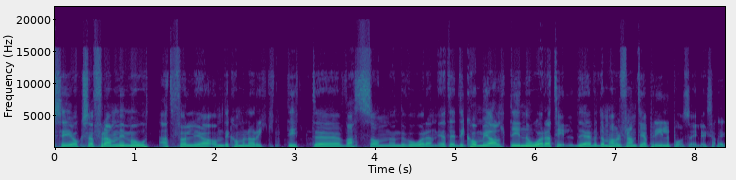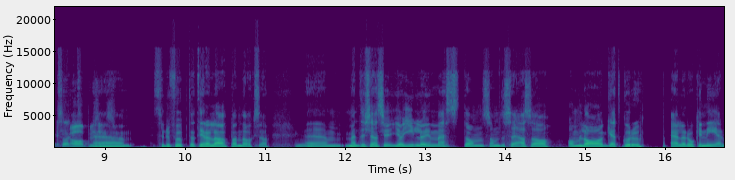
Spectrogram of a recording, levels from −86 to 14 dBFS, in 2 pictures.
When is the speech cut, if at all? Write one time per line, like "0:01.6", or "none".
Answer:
0:01.3

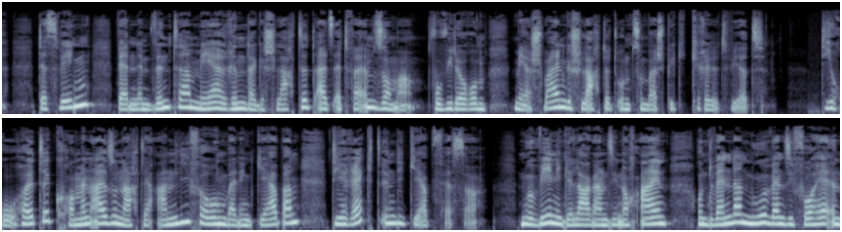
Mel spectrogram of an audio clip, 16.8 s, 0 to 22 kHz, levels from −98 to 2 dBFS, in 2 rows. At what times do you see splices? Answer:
0:08.1

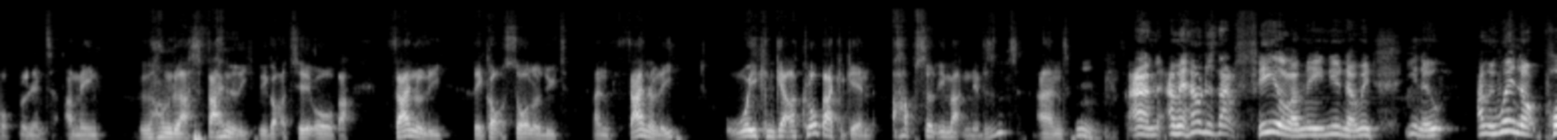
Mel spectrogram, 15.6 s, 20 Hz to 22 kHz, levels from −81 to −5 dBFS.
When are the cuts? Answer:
0:11.3

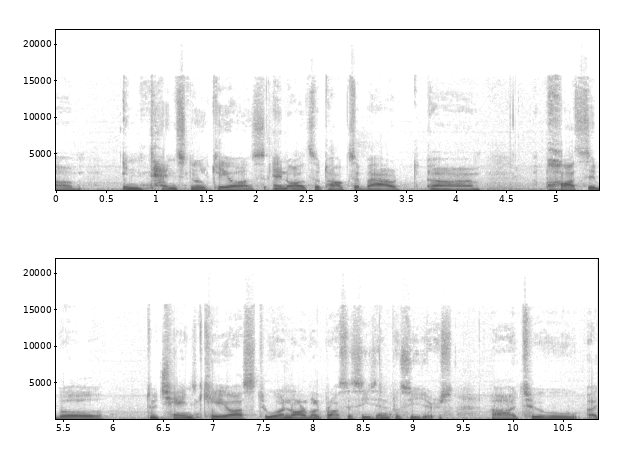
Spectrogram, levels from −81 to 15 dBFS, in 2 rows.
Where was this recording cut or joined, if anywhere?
0:04.8
0:06.9

